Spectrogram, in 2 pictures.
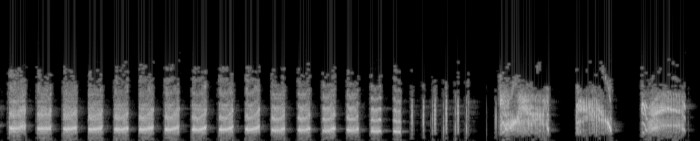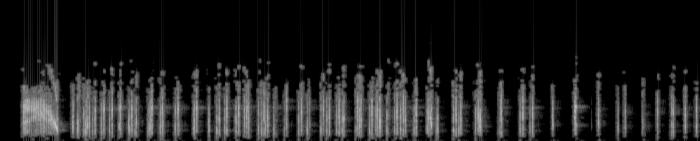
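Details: Swiftlets' calling sound, "dua bidadari" type, used to attract them in a central swiftlet area: regular high chirps at first, then long raspy buzzing chatters around four to five seconds, ending in quick fluttering clicks.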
